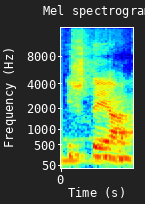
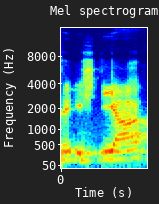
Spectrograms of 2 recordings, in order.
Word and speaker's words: Ishtiak: Arabic like yeah actually my name is Ishtiak it's also Arabic name it means desire that's why maybe a lot of people are making mistake while pronouncing it Yes.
